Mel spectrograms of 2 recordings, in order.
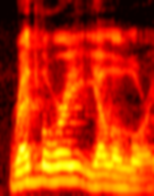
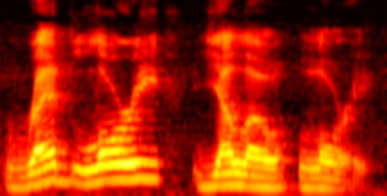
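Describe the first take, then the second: First: The phrase is said quickly. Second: The phrase is said slowly. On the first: "I'm going to say it three times quickly" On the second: "I'm saying it a little slowly"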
